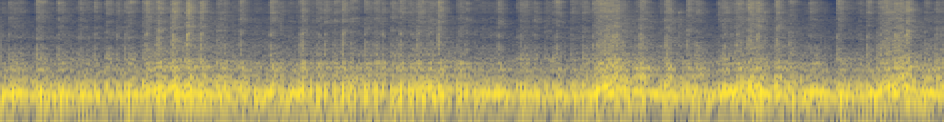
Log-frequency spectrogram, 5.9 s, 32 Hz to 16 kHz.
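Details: Yamaha RD350YPVS F2 two-stroke twin after full rebuild (bearings, seals, rebore), plugs retightened after being loose on first run; steady low even burble, no knocks or rattles; normal, quiet idle.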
